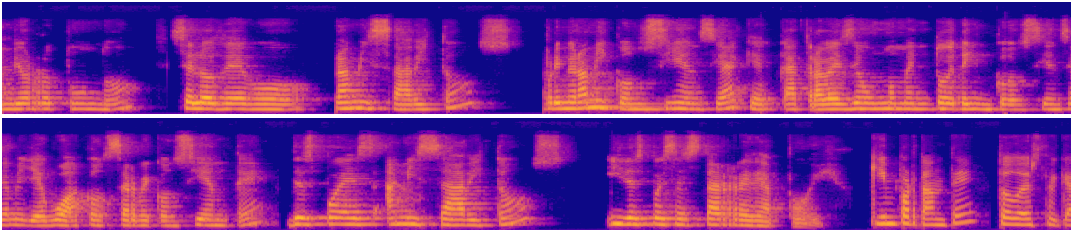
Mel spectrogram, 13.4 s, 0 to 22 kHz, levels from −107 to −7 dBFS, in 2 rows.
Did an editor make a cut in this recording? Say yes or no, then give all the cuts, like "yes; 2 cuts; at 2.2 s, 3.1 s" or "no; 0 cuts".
yes; 3 cuts; at 2.1 s, 3.4 s, 12.0 s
